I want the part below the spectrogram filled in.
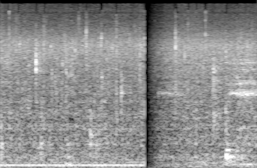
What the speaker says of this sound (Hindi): ये मेरा सारा चिकन तकरीबन फ्राई हो गया है और गल भी गया है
